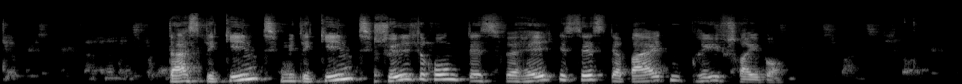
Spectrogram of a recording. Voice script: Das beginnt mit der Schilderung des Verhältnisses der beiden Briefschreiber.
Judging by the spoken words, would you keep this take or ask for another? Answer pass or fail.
fail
